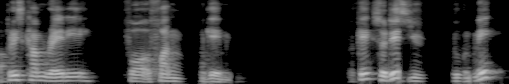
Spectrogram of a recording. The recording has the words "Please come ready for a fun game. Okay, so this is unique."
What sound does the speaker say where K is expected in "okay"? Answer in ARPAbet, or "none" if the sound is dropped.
K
